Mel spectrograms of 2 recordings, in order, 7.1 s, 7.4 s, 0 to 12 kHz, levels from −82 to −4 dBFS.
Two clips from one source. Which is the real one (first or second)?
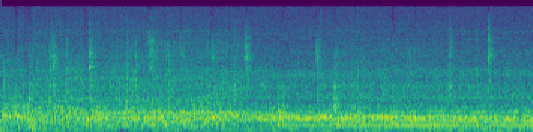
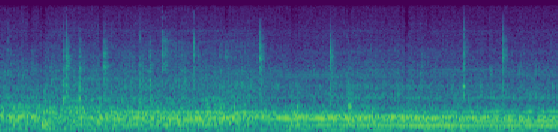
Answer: second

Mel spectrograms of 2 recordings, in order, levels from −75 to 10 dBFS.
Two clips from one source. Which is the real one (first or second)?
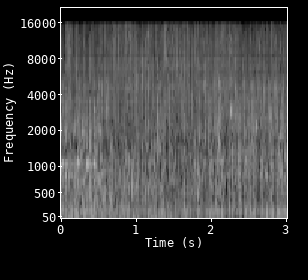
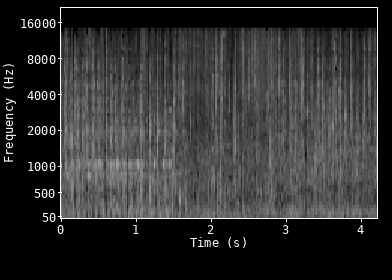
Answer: second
